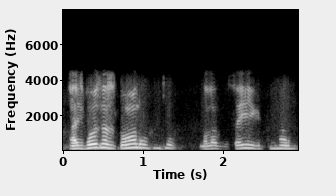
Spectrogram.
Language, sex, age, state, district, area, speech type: Kashmiri, male, 30-45, Jammu and Kashmir, Bandipora, rural, conversation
